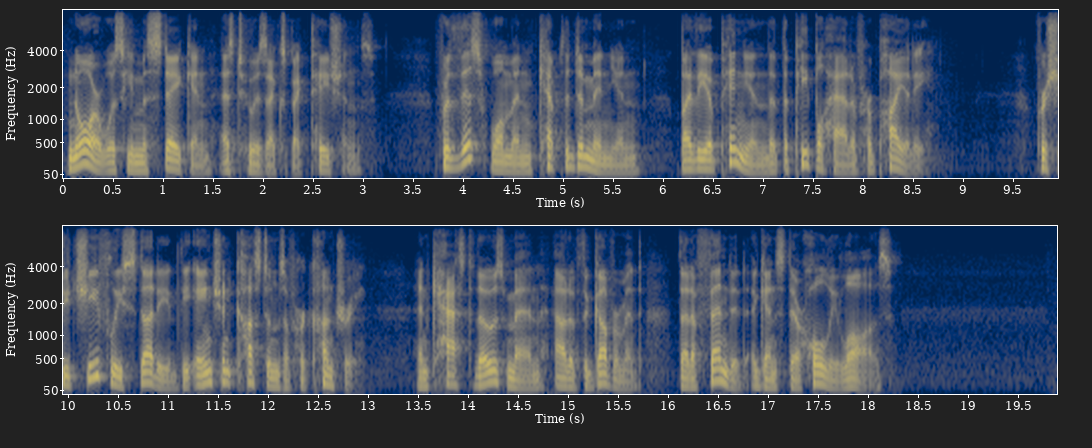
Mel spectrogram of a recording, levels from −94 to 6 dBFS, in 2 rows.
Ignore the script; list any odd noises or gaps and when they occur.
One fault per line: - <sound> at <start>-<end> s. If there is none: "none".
none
